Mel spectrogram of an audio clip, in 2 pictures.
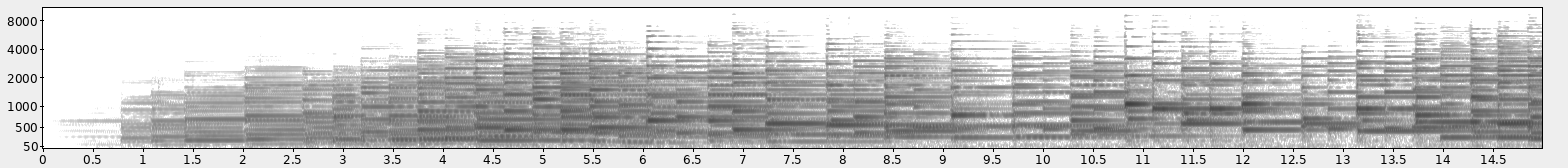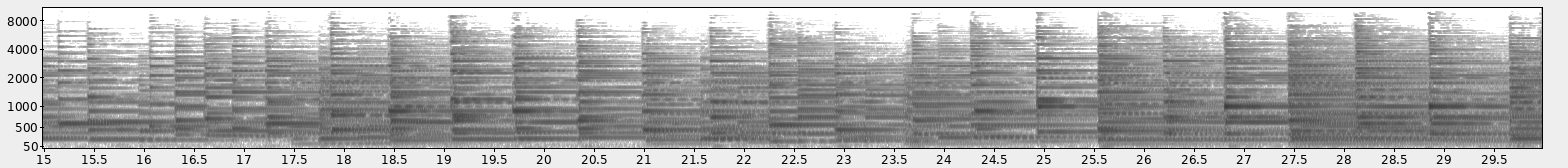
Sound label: Piano; Elegia Ravel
